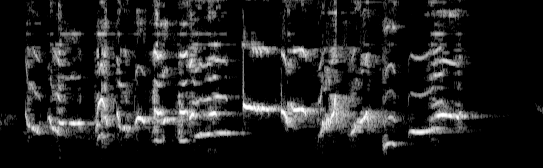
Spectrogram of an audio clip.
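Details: Oriental magpie-robin lure song: a continuous, varied sequence of clear whistles, buzzy trills and quick chatter, with notes rising and falling, delivered loudly and almost without gaps.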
